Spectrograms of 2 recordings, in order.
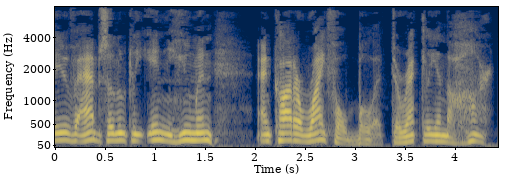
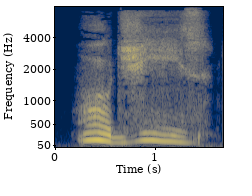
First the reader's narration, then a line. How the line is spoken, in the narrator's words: Jack groaned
